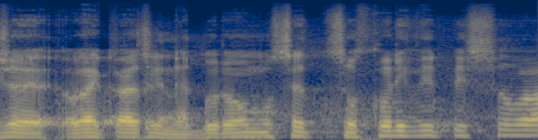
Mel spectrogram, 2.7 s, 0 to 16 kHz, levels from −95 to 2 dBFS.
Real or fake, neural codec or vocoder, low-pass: fake; codec, 32 kHz, 1.9 kbps, SNAC; 14.4 kHz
